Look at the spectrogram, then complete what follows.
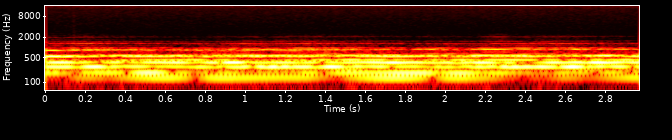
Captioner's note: none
